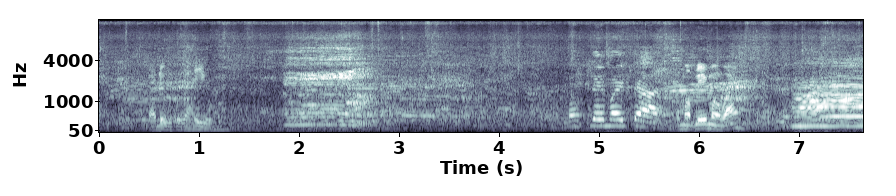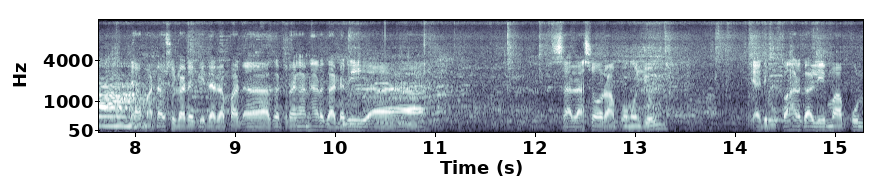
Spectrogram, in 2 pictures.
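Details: Large local cattle gathered at the Geurugok livestock market on 29 March 2022, in the last week before Ramadan, give long, low, drawn-out moos with rich stacked harmonics. Several overlapping calls, some rising then falling, come in bursts through the clip.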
